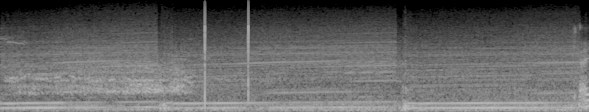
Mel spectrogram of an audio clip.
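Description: Corvette race car driving at speed in a qualifying session, a steady engine drone with brief dips at gear shifts around two and five seconds, plus two sharp ticks in between, moderately loud and with no talk.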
